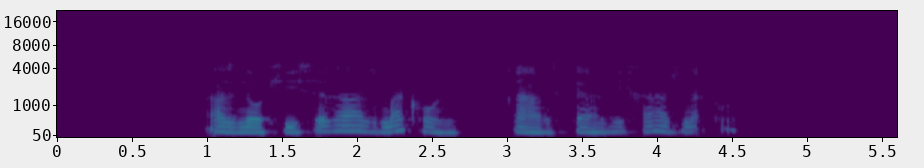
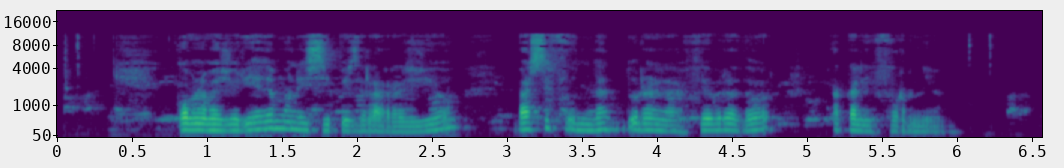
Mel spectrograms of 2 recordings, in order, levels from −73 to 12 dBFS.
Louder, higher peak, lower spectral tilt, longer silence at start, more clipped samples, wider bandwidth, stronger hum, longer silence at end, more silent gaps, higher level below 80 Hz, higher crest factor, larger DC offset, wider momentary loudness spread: second, -48 LUFS vs -24 LUFS; second, -28 dBFS vs -2 dBFS; first, -6.5 dB/octave vs -4.5 dB/octave; first, 1 s vs 0.05 s; neither; second, 7 kHz vs 11.5 kHz; neither; first, 1.05 s vs 0.15 s; neither; second, -82 dBFS vs -58 dBFS; about the same, 20 dB vs 22 dB; neither; second, 10 LU vs 18 LU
